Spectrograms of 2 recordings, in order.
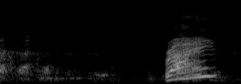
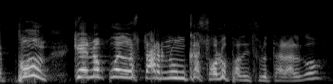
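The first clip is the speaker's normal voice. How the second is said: mock outburst, the bang pitched high; hammed-up grumpy pastor slamming his tray; annoyed pastor; 6 semitones higher than usual. Rude pastor snapping at a churchgoer who greeted him, mock angry.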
